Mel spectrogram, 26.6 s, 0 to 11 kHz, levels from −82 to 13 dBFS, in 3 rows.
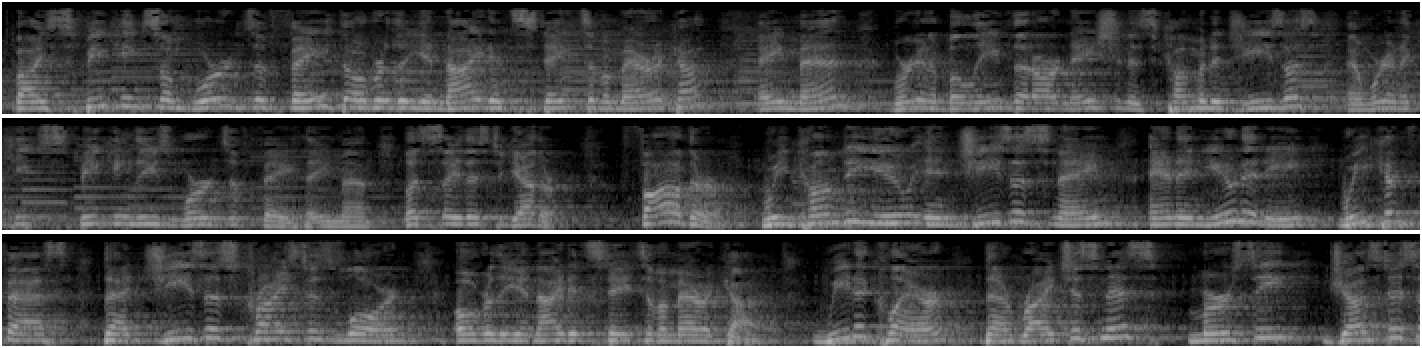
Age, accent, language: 40-59, American, English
